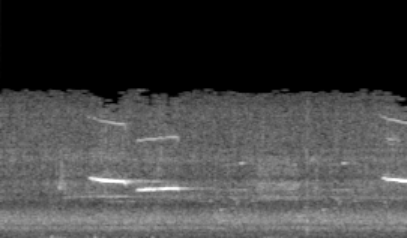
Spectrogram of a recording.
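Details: Black-capped chickadee (Poecile atricapillus) in Toronto in spring, a clear two-note "hey-sweetie" whistle, high then slightly lower, repeated over steady hiss: its mating-season song, not the call heard from this feeder-loving winter bird.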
